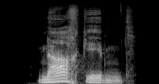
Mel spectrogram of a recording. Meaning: present participle of nachgeben
- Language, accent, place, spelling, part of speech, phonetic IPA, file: German, Germany, Berlin, nachgebend, verb, [ˈnaːxˌɡeːbn̩t], De-nachgebend.ogg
